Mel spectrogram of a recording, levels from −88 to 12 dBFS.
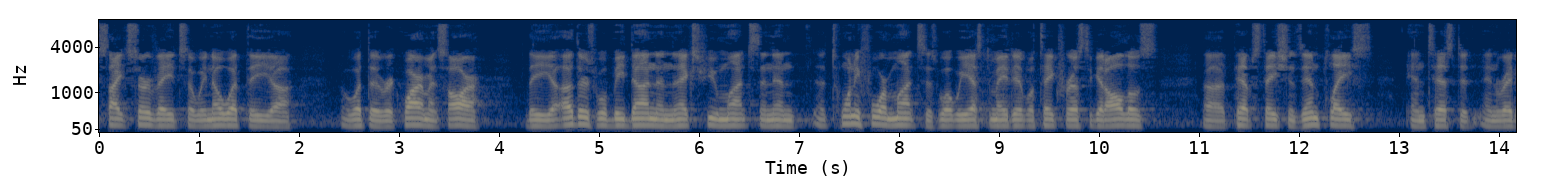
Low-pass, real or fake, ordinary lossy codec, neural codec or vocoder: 7.2 kHz; real; MP3, 32 kbps; none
